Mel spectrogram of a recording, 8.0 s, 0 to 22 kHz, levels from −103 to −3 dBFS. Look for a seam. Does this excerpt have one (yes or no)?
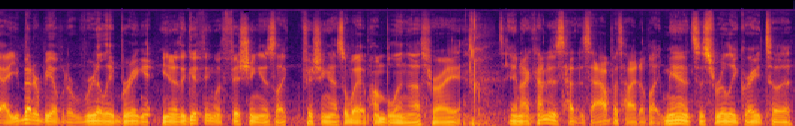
yes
